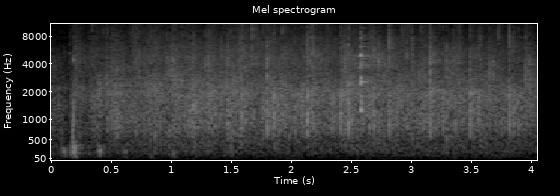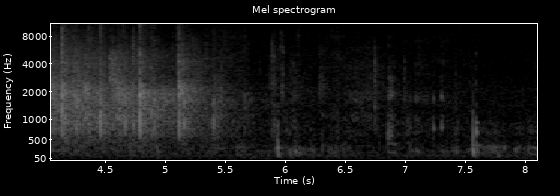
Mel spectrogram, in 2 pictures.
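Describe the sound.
An audience applauds to welcome a speaker who will share her faith story. Steady, full clapping lasts about five seconds, then thins out to a few scattered claps.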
